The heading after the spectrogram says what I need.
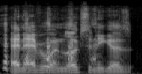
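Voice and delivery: ordinary delivery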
